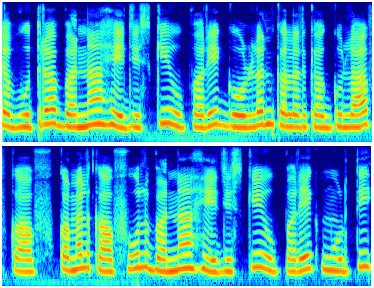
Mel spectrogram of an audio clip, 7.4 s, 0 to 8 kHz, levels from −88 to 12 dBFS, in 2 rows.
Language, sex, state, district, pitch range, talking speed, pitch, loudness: Hindi, female, Chandigarh, Chandigarh, 220-265 Hz, 170 wpm, 235 Hz, -13 LUFS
